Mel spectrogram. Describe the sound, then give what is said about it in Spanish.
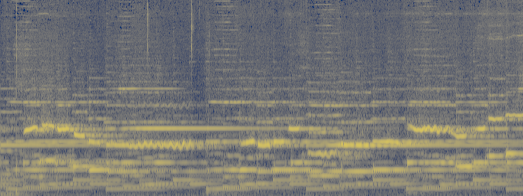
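A romantic, old-fashioned film score by Alexandre Desplat for a film about an unusual love story between a mute woman and an amphibian plays steadily throughout: sustained accordion chords beneath a wavering, airy melody of flutes and whistling performed by the composer himself, with no voices. “Desplat elabora notas románticas, pero con un tono antiguo. Hay acordeón, flautas y una especie de silbido que también acompaña algunos cortes y que parten, por cierto, del propio compositor.”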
